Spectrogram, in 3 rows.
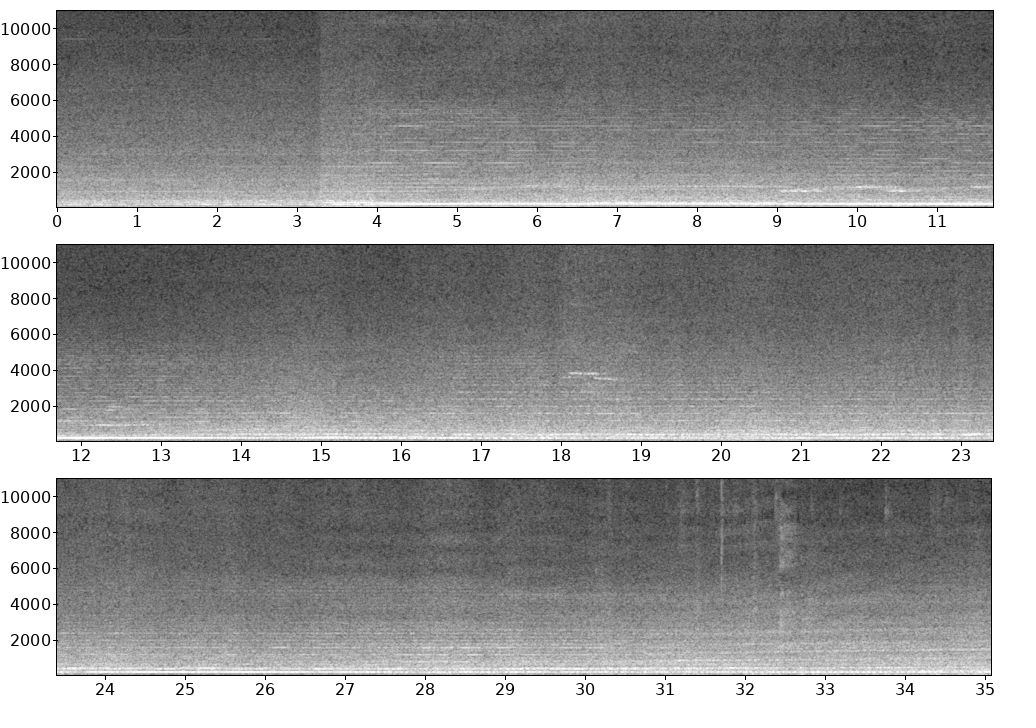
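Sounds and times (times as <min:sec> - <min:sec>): electric train humming: 0:00.0 - 0:35.0.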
